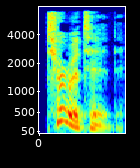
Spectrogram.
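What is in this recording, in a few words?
"turreted", British English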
